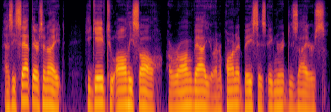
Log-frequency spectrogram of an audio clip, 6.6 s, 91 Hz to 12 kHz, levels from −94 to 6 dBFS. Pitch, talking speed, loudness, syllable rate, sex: 115 Hz, 200 wpm, -17 LUFS, 5.1 syllables/s, male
